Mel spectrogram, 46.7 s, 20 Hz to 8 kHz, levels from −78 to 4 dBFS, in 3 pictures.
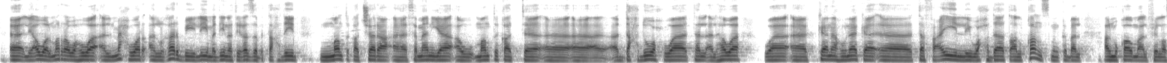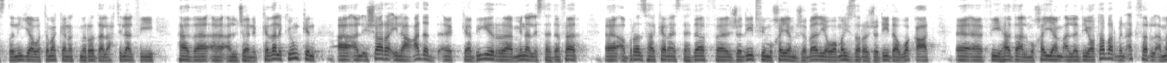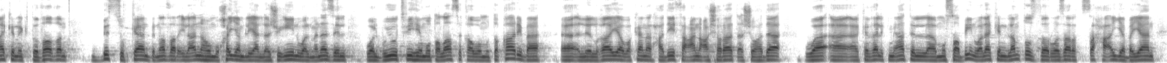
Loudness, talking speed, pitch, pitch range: -23 LUFS, 110 wpm, 125 Hz, 115-130 Hz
